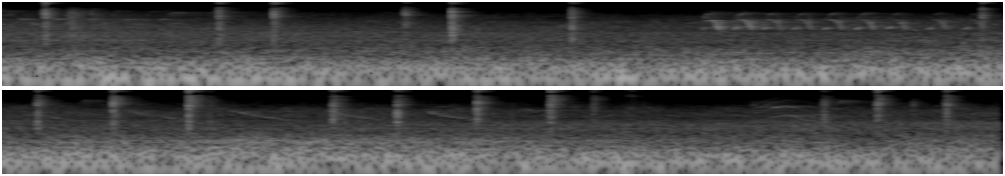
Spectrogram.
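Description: Outdoor birdsong: a small bird gives a rapid trill of high repeated notes, about ten a second, a little under four seconds in, and again faintly near the end. Scattered sharp clicks sit over a low steady background rumble.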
